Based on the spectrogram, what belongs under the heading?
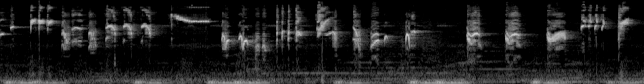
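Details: Orange-headed thrush singing at night, a lure recording for training cage birds in a long rolling 'ngerol' style: rapid high whistles, trills and sweeping notes in quick succession, with soft low thumps recurring underneath.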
